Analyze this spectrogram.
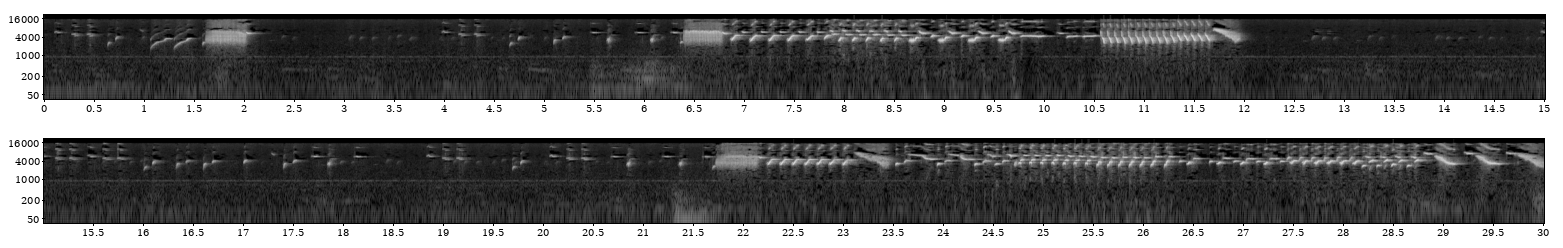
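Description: Goldfinch mule (a goldfinch–canary hybrid) singing: scattered twittering chirps between two long, loud, fast warbling song phrases, the first ending in a buzzing roll, the second starting a little past the middle.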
